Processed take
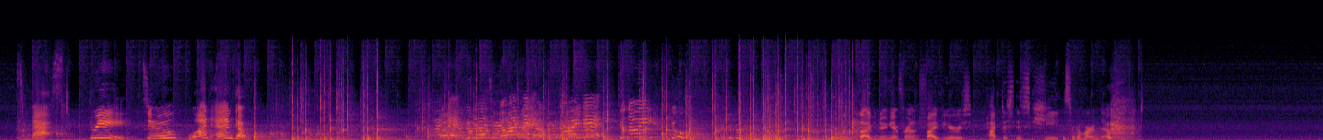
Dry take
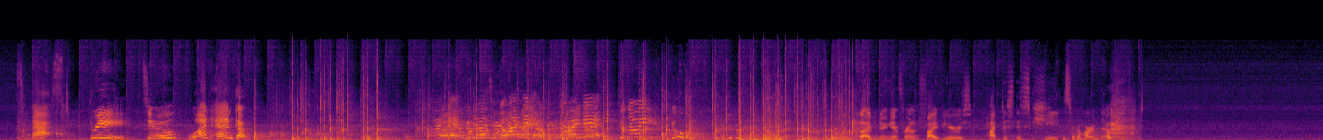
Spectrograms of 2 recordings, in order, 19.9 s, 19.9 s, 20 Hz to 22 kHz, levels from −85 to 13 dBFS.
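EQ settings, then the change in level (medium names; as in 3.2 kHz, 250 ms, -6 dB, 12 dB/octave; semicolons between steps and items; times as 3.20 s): peaking EQ 880 Hz -2 dB 0.36 oct; -6.0 dB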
